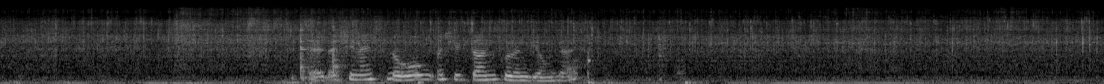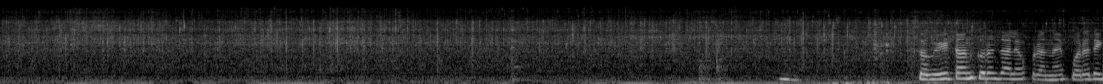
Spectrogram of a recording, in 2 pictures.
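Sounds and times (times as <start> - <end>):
fish sizzling in oil: 0.0 - 22.0
metal spatula scraping a pan: 19.7 - 20.1.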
